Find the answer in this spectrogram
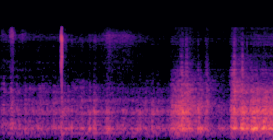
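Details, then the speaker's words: Concentric needle EMG of a muscle with complete, acute denervation from a complete lesion of the common peroneal nerve, with no voluntary activity: a quiet crackling hiss swelling into dense static-like bursts of fibrillations and positive sharp waves. "voy a tener toda esta tormenta eléctrica que me habla"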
